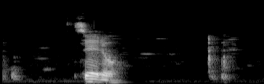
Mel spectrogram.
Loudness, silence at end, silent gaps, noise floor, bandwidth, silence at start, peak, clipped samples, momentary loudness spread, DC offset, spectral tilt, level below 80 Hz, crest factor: -16 LUFS; 0.35 s; none; -61 dBFS; 9.4 kHz; 0.1 s; -2 dBFS; under 0.1%; 22 LU; under 0.1%; -3 dB/octave; -62 dBFS; 20 dB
